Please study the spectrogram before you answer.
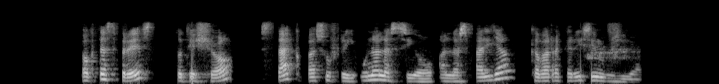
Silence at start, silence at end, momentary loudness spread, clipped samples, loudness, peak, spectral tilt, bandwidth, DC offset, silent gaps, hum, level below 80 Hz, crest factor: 0.8 s; 0.8 s; 9 LU; under 0.1%; -20 LUFS; -2 dBFS; -3.5 dB/octave; 7.8 kHz; under 0.1%; 1.57-1.76 s, 2.36-2.60 s, 3.02-3.08 s, 5.16-5.30 s; none; -58 dBFS; 20 dB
